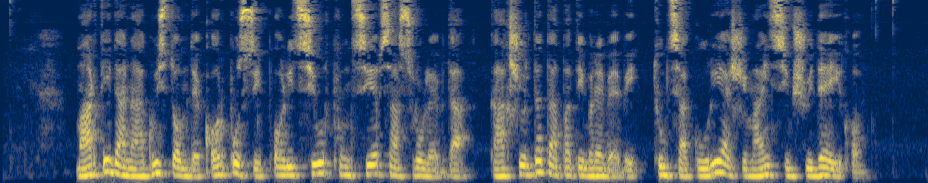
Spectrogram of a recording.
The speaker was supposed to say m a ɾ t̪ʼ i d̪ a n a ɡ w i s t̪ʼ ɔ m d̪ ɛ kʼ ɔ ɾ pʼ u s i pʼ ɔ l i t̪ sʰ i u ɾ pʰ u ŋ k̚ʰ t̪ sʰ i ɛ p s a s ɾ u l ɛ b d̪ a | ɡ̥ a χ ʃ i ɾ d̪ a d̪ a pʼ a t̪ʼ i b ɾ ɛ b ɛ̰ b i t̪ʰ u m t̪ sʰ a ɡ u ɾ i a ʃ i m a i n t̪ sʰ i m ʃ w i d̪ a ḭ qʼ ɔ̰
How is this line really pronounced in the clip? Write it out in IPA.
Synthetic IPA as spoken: m a ɾ t̪ʼ i d̪ a n a ɡ w i s t̪ʼ ɔ m d̪ ɛ kʼ ɔ ɾ pʼ u s i pʼ ɔ l i t̪ sʰ i u ɾ pʰ u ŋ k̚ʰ t̪ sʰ i ɛ p s a s ɾ u l ɛ b d̪ a | ɡ̥ a χ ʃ i ɾ d̪ a d̪ a pʼ a t̪ʼ i b ɾ ɛ b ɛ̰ b i t̪ʰ u m t̪ sʰ a ɡ u ɾ i a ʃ i m a i n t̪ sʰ i m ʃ w i d̪ ɛ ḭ qʼ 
